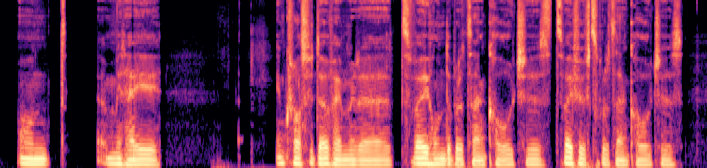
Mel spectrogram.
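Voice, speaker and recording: Against a quiet background with dry sound and no echo, a man speaks at a very deep, low pitch in a monotone, flat intonation, very slowly and with long, frequent pauses. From Switzerland, Solothurn; Switzerland. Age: 30s. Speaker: CrossFit gym owner; guest. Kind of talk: casual chat. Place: studio. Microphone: studio mic.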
